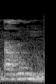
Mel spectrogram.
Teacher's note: الواو التي مضمومة قبلها دي بنقول عليها واو مادية. يعني ايه مادية؟ يعني لها زمن حركتين ما تختلسها. تقول أعوذ تجري عليها كده مادية.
